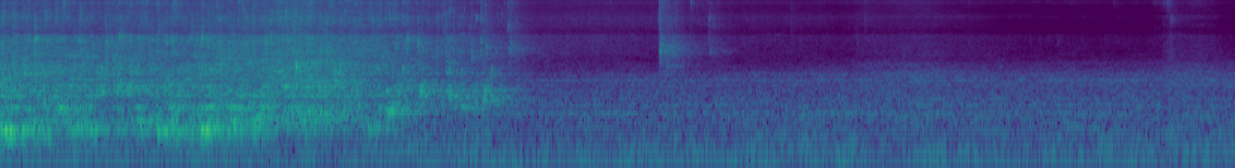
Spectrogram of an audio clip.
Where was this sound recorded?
in a restroom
